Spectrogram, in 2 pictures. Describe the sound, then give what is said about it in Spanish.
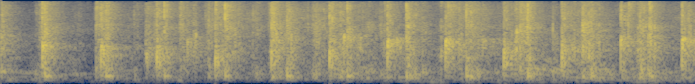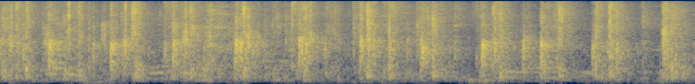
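An audience claps for a costumed Spider-Man guest at a talk event. The clapping is loud, steady and rhythmic, with many closely spaced claps throughout and voices mixed in. “le pido un fuertísimo aplauso para el sorprendente Hombre Araña”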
